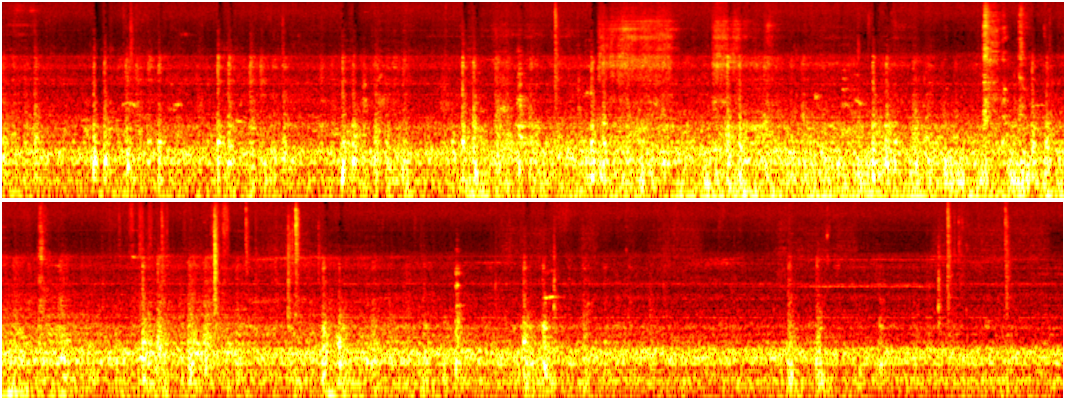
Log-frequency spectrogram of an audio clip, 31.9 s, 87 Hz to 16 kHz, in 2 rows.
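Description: Cabin running noise of a JR Kyushu 787 series electric express train, heard from a passenger seat: a steady low rumble of wheels on rail with scattered clicks and knocks from rail joints.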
